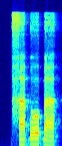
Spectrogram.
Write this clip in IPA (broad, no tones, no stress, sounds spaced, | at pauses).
h a ɓ ɔ ɓ a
